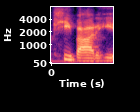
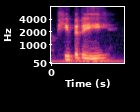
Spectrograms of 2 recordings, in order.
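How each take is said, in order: First: It is said in a non-local way. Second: It is said the way locals say it. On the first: The speaker calls it wrong. "I know it's not Peabody" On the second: The speaker calls it right. "Peabody is how they pronounce it"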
